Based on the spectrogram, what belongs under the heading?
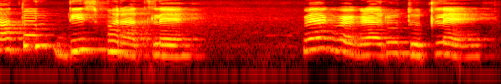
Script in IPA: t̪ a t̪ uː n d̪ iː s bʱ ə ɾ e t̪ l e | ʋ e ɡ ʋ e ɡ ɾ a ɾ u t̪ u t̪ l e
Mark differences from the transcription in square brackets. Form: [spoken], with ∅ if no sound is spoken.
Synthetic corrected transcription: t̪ a t̪ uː n d̪ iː s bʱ ə ɾ [a] t̪ l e | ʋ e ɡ ʋ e ɡ [ɭ] a ɾ u t̪ u t̪ l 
